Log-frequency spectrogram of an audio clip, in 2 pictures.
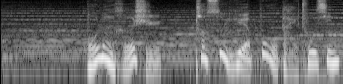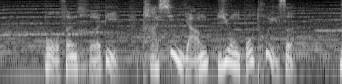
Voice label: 男 宣传片; 福州大学

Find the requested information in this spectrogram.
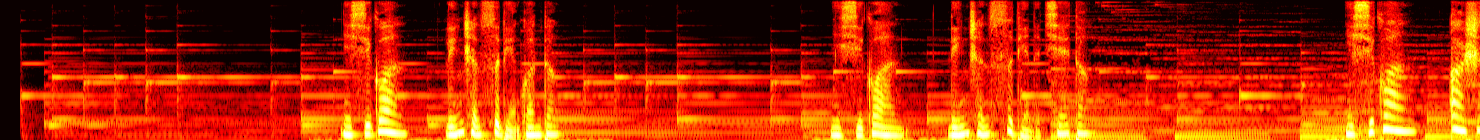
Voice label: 女 旁白

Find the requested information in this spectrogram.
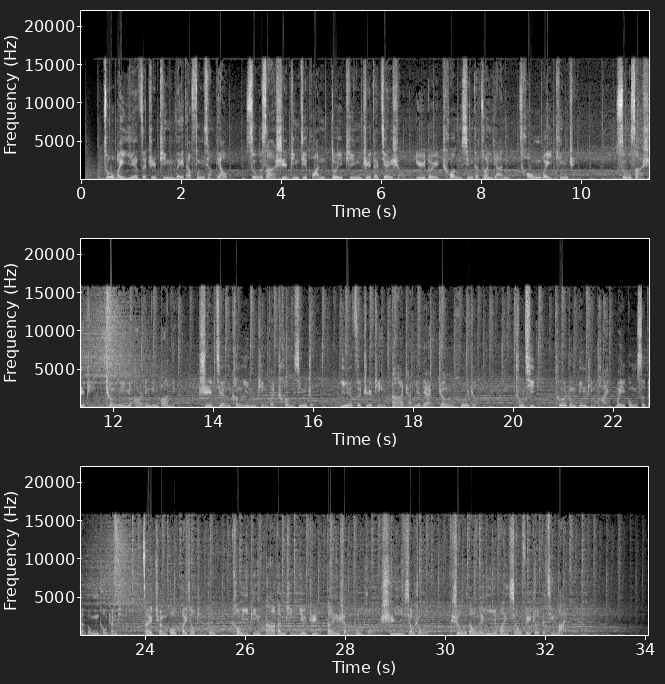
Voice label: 男 企业专题

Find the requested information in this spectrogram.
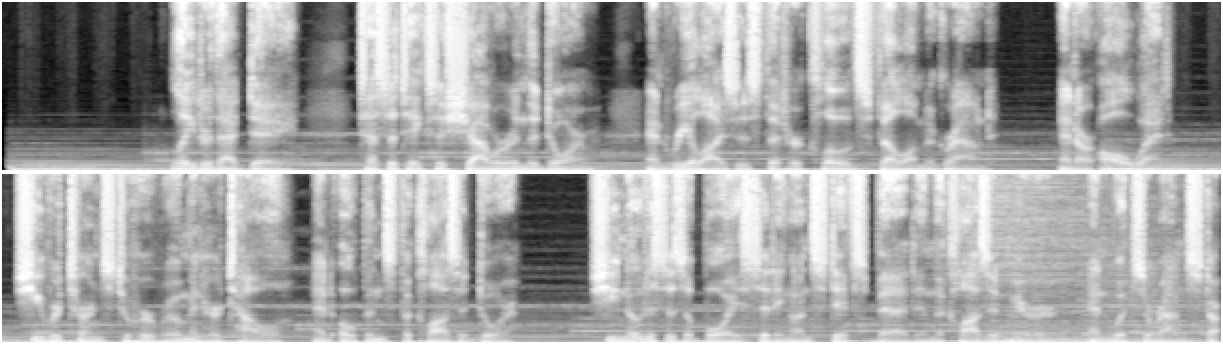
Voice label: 美式 外籍 大气深沉

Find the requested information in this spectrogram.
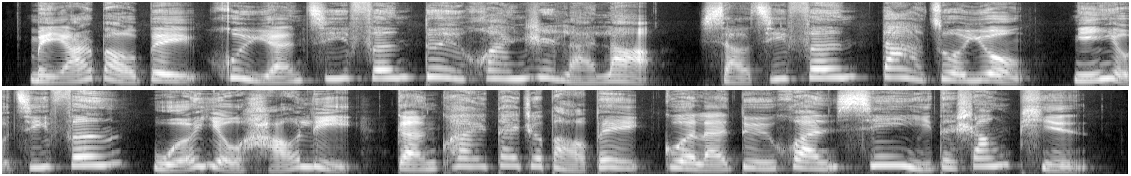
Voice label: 女 促销 温柔 干音; 美儿宝贝

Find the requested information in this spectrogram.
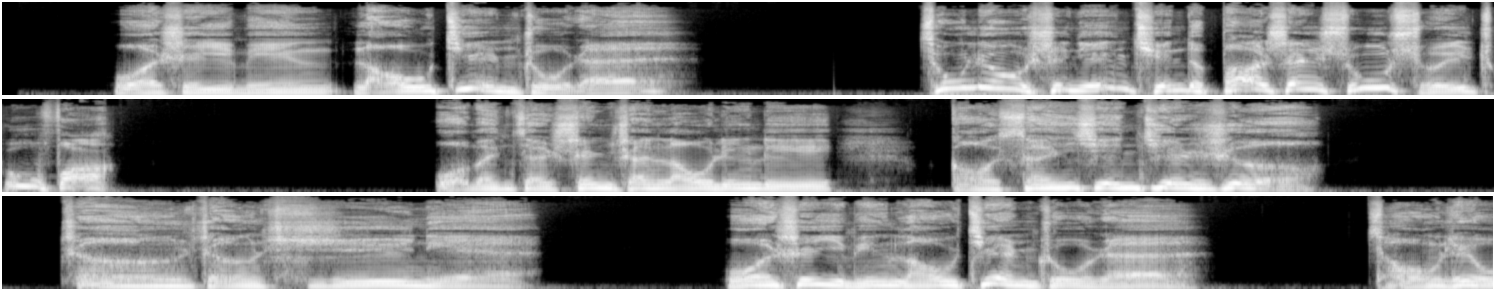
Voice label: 老人话剧舞台 短剧配音

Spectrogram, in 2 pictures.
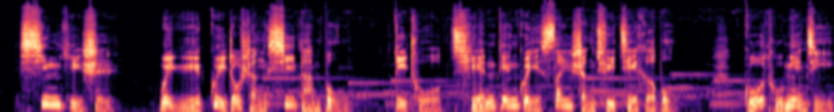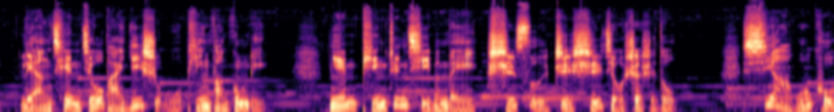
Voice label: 男 宣传片 磁性温和; 贵州

